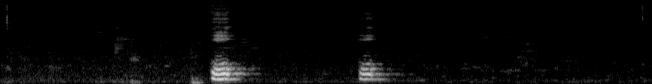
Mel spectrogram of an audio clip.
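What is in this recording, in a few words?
o (the short, clipped o, as in 'opaque'), Tamil, vowels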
